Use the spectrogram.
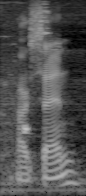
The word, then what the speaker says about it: Arsene: I think it's written arson with an E. Arsene? Yes. Yeah. Not arson.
